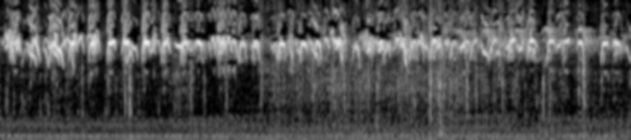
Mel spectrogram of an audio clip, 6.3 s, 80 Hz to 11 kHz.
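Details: A crowd of freshly hatched chicks from Fizan, Siyah Sultan, Silver Wyandotte and Brahma breeds on 15 July 2019, giving rapid, shrill, slightly falling peeps, many at once, with a low hum beneath.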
